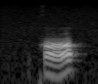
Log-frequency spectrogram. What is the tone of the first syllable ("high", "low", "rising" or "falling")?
low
